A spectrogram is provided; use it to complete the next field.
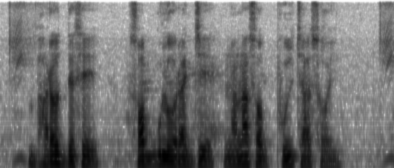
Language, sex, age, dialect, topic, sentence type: Bengali, male, 18-24, Jharkhandi, agriculture, statement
